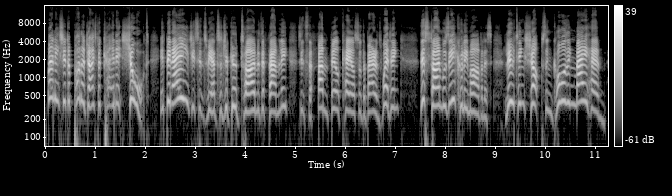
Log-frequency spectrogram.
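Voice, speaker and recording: Woman playing a bright, blithe mum calling in. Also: very high voice, a little fast, no echo, heavily acted. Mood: blithely pleased. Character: cheerful, unrepentant mother phoning a radio show. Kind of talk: scripted audio comedy acting.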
